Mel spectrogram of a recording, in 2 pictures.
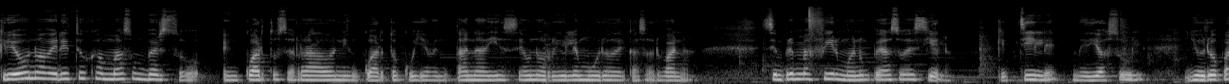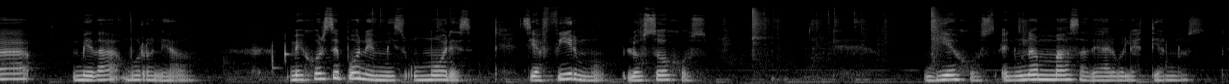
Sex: female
